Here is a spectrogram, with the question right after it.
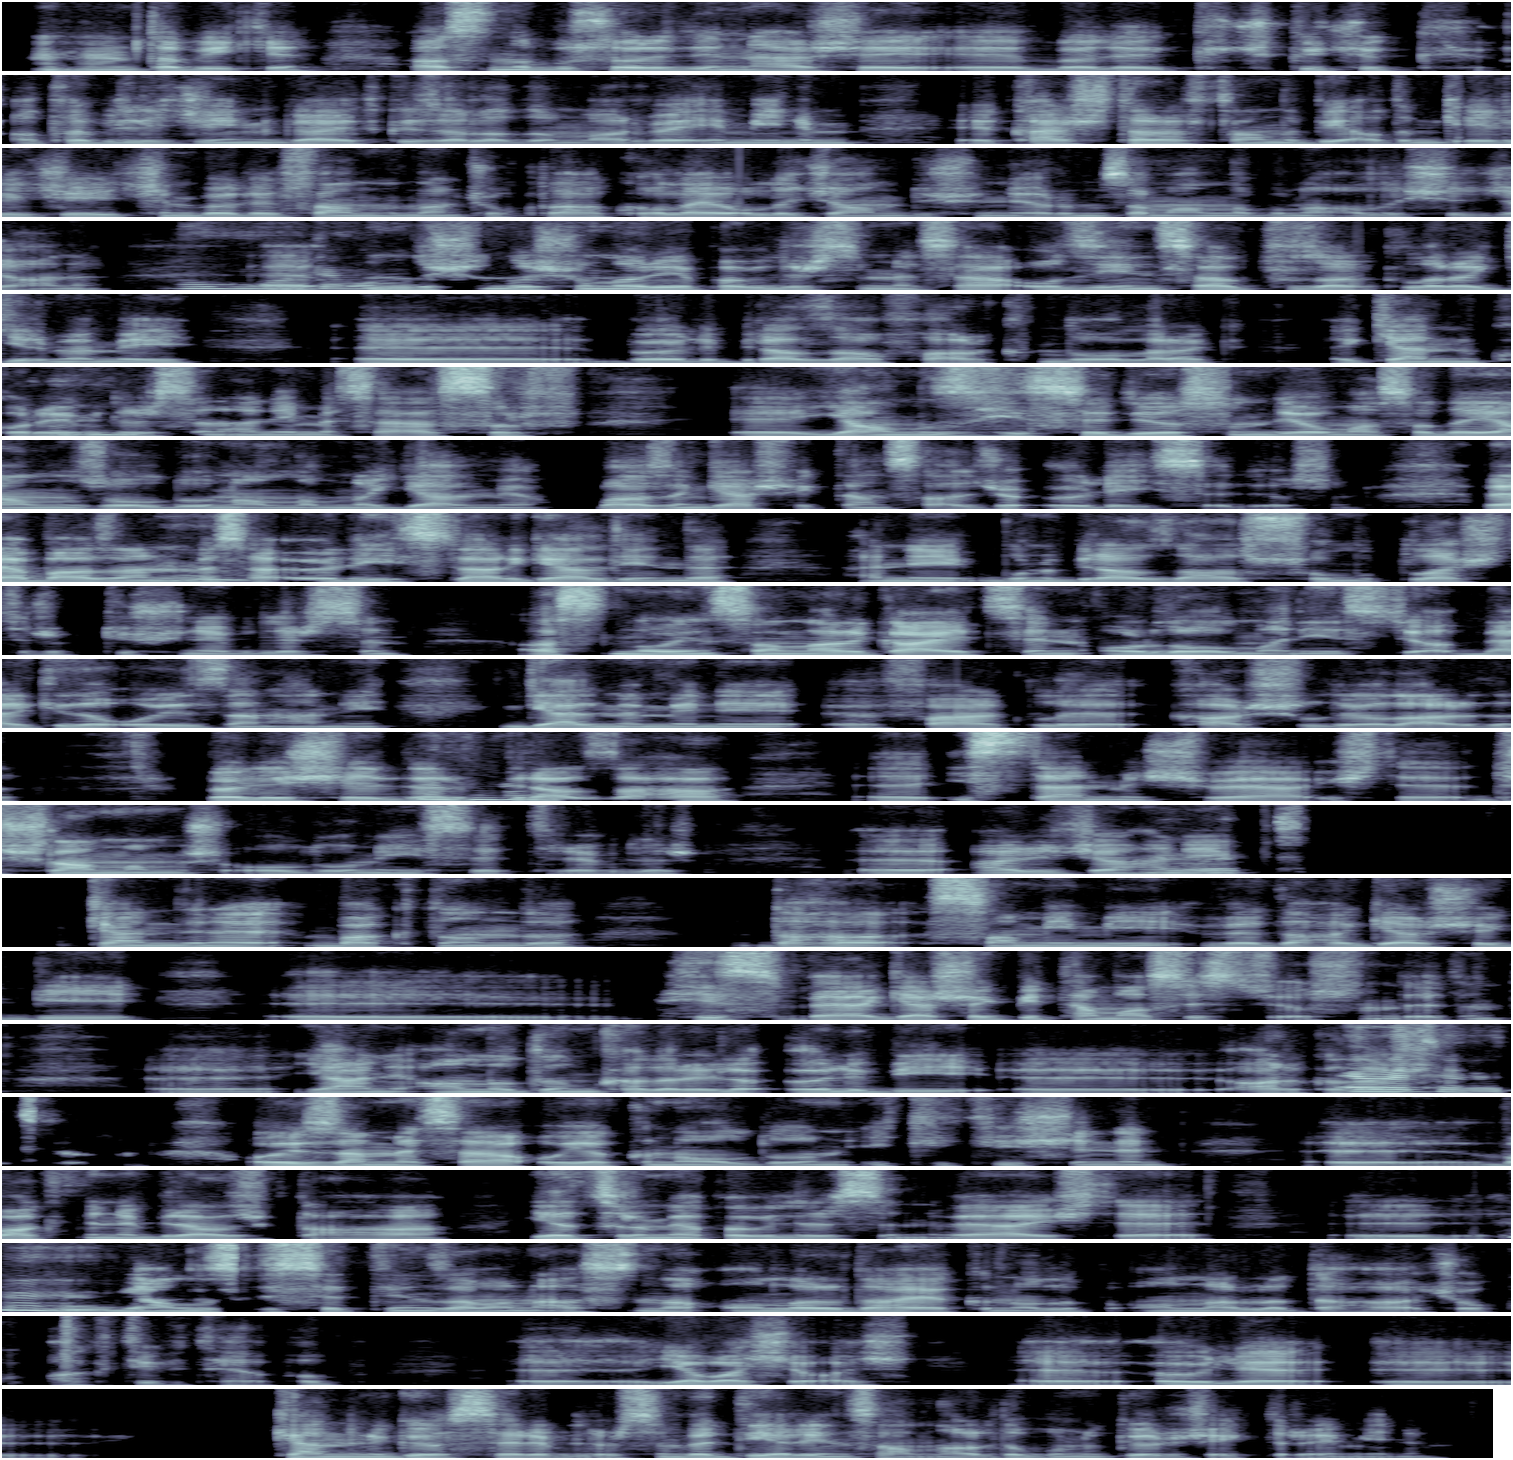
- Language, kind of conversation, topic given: Turkish, advice, Grup etkinliklerinde yalnız hissettiğimde ne yapabilirim?
- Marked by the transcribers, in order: tapping; unintelligible speech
